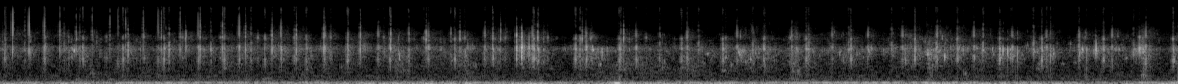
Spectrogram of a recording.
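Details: Sperm whale (Physeter macrocephalus) echolocation clicks: sharp, dry, rapid ticks in an uneven train over a low underwater rumble.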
